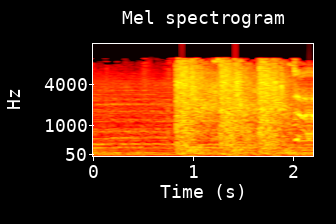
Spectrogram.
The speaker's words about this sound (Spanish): El otro sale huyendo, pero Derek le dispara.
